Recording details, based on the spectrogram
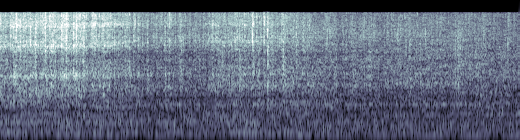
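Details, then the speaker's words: Acrylic centrifugal pump trainer, electric motor via magnetic coupling, after suction valve reopened to raise suction pressure so fluid no longer flashes: hissing crackle fades to a smooth steady hum. Normal pump operation, no cavitation. "increases the pressure on the suction side of the pump less and less vacuum to a no longer flash and we no longer cavitate and that's a happy pump"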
